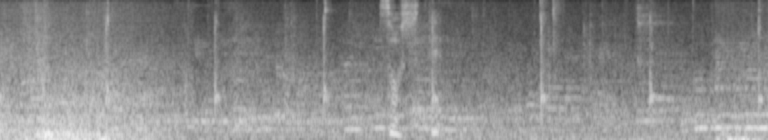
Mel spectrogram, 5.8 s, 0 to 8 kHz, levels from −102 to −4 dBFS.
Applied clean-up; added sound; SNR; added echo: none; Water tap, faucet + Chink, clink; 14 dB; none.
